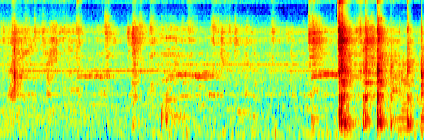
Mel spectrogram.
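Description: Aluminium cooking-pot lid clattering in a few quick, sharp metal knocks about three seconds in, as it is handled on the pot.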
